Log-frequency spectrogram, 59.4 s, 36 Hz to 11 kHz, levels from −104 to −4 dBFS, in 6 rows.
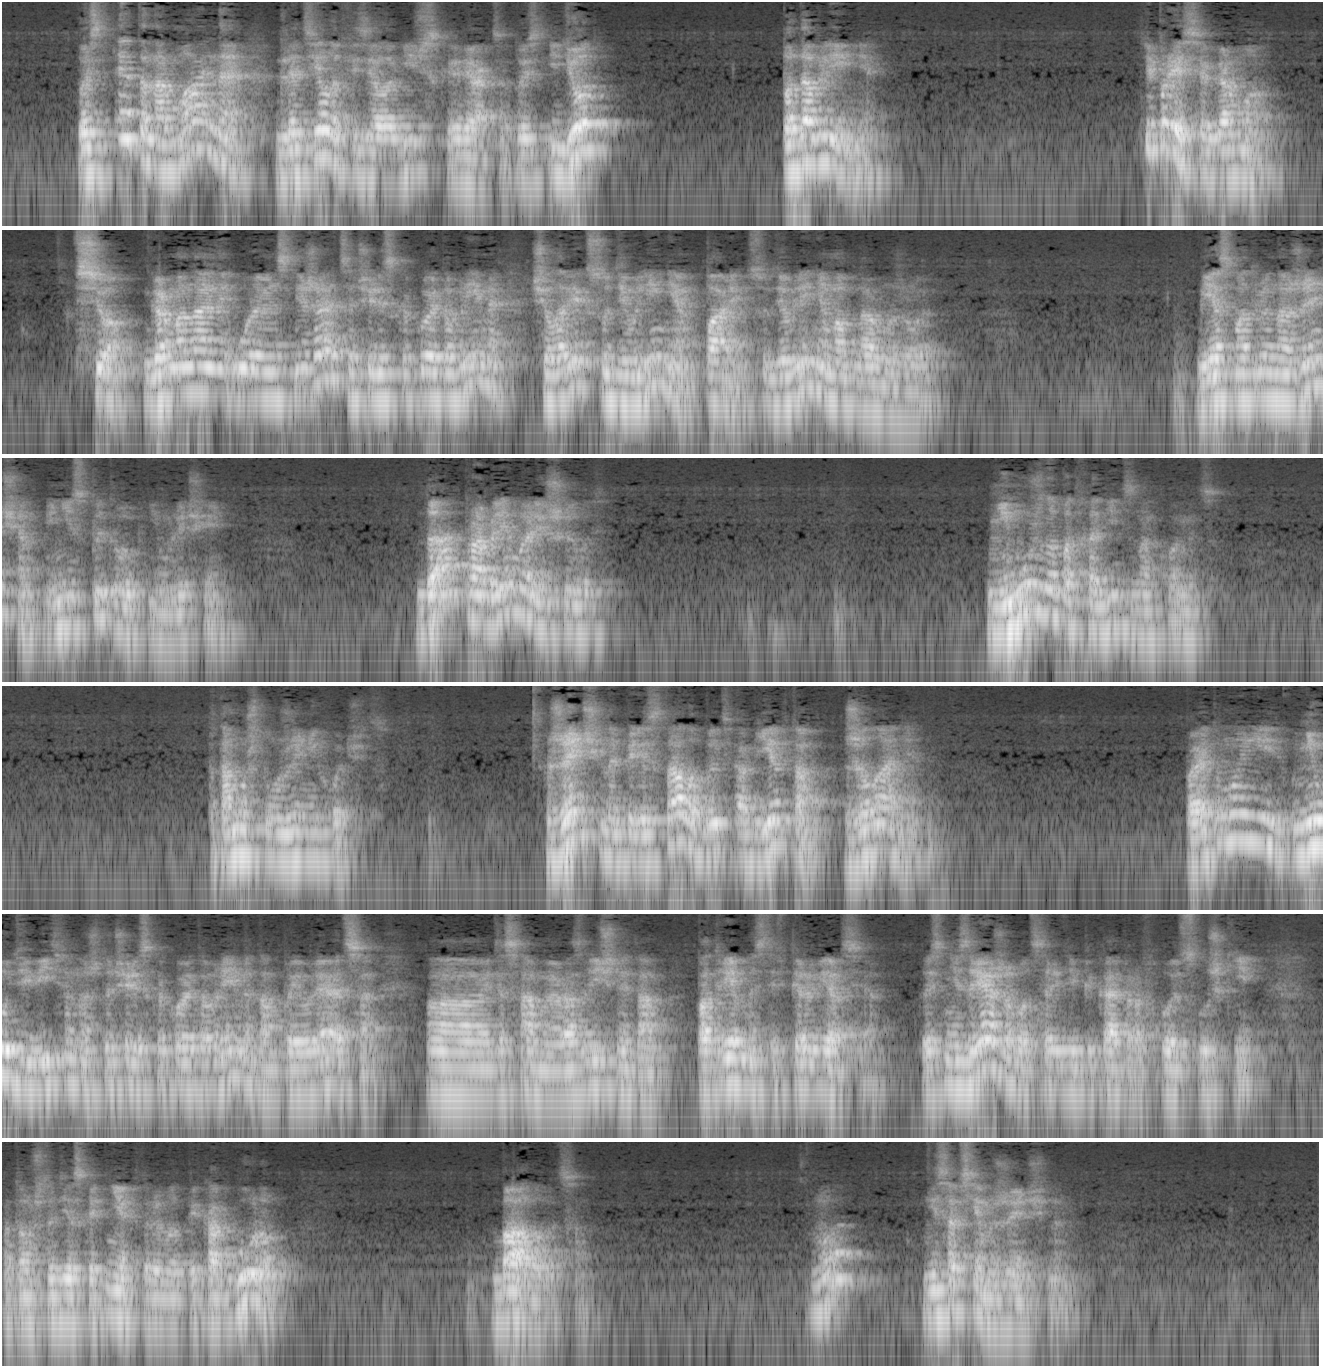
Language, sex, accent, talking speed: Russian, male, native, 95 wpm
